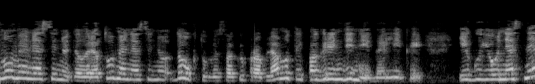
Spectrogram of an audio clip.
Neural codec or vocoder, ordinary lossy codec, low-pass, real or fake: vocoder, 48 kHz, 128 mel bands, Vocos; MP3, 32 kbps; 10.8 kHz; fake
